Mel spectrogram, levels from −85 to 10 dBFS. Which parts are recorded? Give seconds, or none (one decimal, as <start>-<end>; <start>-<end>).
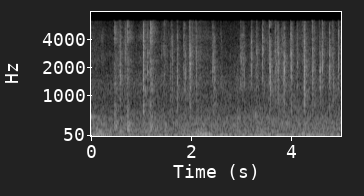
0.0-5.0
